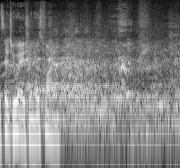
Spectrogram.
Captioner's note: audience laughing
